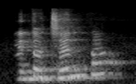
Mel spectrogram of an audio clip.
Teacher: con una entonación me decían la cifra en pesos cantando hacia arriba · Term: entonación así como ascendente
